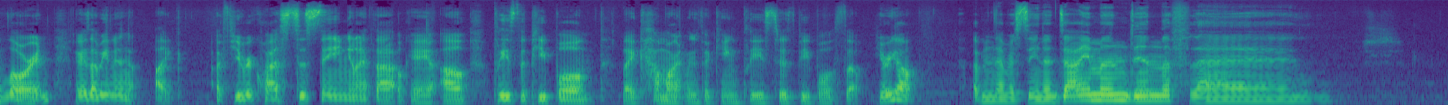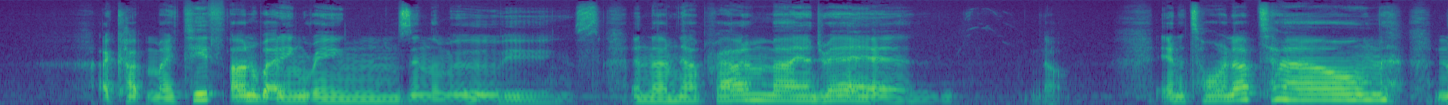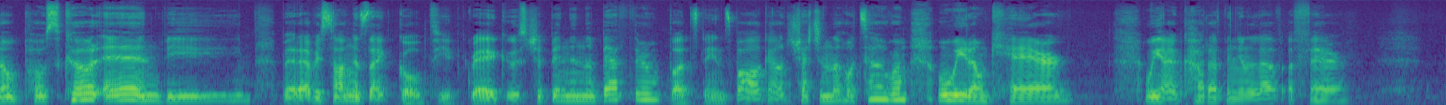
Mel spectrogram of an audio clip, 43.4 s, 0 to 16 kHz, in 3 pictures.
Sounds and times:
Male singing: 0:00.0 - 0:09.1, 0:09.7 - 0:13.4, 0:15.4 - 0:24.1, 0:26.0 - 0:39.7, 0:40.4 - 0:42.5.

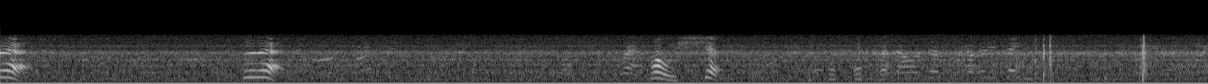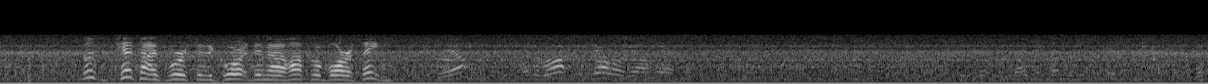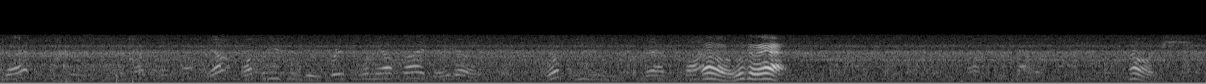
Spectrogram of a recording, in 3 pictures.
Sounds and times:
Wind: 0:00.0 - 0:36.2.

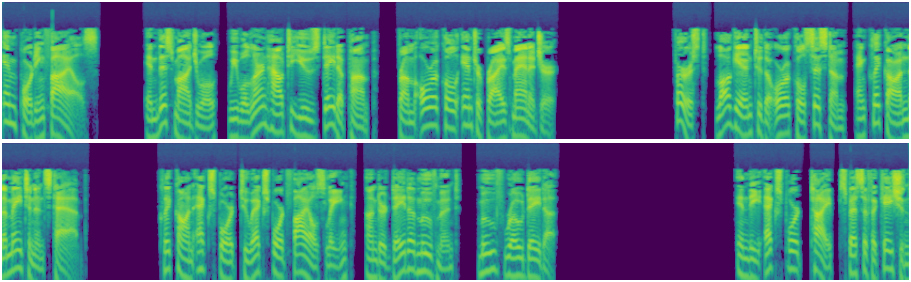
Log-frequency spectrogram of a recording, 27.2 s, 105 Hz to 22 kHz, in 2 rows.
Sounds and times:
Speech: 0:00.0 - 0:01.5, 0:02.2 - 0:08.4, 0:10.1 - 0:14.9, 0:16.0 - 0:22.0, 0:24.6 - 0:27.2.

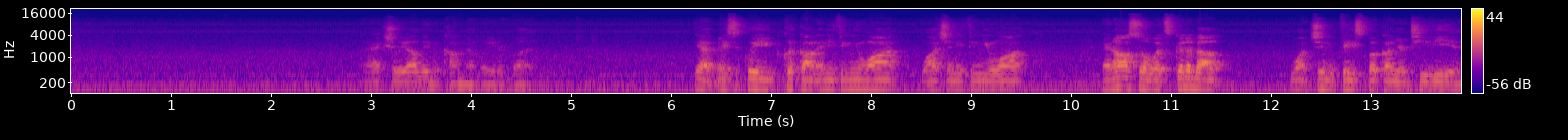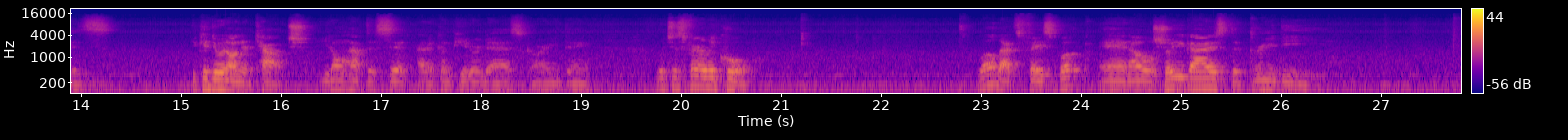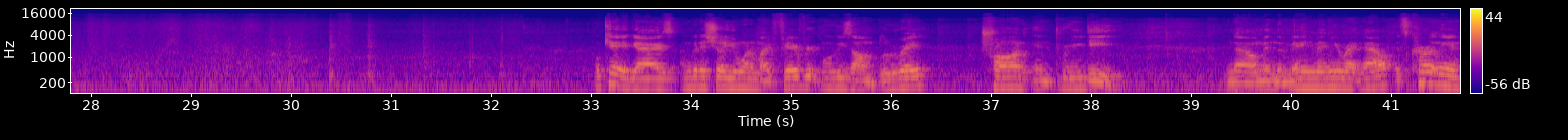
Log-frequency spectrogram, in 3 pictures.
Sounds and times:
Speech: 0:02.9 - 0:04.7, 0:06.2 - 0:09.6, 0:10.3 - 0:11.6, 0:12.2 - 0:14.4, 0:15.1 - 0:19.2, 0:19.8 - 0:20.8, 0:22.8 - 0:26.5, 0:33.0 - 0:38.4, 0:39.4 - 0:41.6.

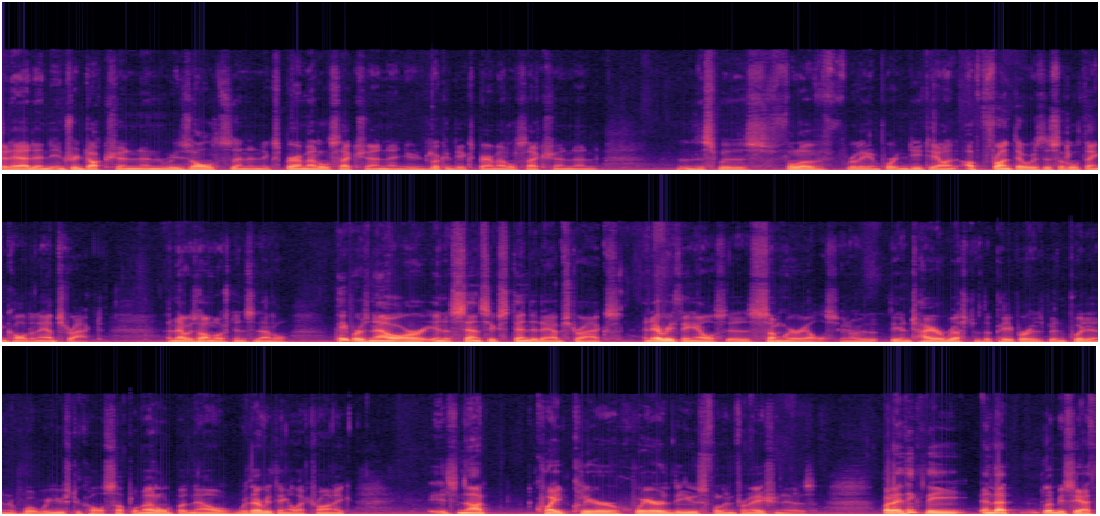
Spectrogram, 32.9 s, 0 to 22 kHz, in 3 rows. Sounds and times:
Speech: 0:00.0 - 0:06.0, 0:06.7 - 0:12.0, 0:12.6 - 0:25.4, 0:26.2 - 0:30.1, 0:30.7 - 0:32.8.

